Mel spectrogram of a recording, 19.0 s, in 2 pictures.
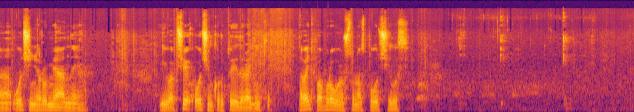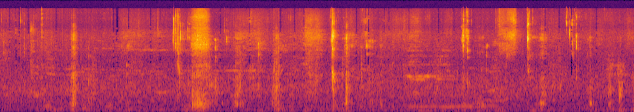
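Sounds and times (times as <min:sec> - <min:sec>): man chewing food: 0:06.2 - 0:19.0.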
